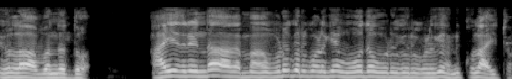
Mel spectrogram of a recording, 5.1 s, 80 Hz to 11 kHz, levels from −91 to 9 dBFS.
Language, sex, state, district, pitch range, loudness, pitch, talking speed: Kannada, male, Karnataka, Mysore, 170-205 Hz, -17 LUFS, 190 Hz, 95 wpm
